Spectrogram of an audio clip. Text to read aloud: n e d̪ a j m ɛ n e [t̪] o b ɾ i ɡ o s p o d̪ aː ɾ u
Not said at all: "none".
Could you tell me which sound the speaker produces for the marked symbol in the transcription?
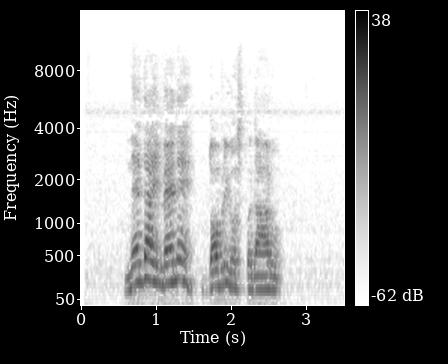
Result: d̪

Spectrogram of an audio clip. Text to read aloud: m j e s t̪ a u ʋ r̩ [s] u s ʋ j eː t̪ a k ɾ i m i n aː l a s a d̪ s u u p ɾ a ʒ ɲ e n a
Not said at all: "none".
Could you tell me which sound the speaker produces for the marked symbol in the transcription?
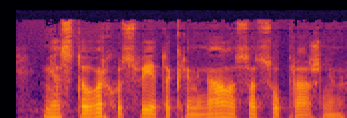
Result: x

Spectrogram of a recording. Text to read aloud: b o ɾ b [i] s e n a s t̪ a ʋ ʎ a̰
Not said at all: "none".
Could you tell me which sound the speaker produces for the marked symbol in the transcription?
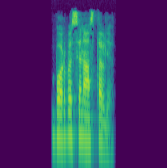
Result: a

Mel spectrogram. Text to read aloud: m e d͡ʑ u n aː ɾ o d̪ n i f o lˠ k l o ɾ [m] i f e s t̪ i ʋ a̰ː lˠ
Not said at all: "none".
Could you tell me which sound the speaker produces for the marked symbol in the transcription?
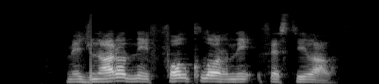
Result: n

